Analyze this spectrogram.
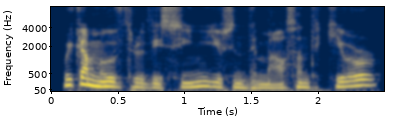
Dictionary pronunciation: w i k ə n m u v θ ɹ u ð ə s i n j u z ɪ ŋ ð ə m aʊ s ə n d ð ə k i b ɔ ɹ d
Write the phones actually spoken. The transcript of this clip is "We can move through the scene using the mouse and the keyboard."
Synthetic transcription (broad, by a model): w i k ə n m u v θ ɹ u ð ə s i n j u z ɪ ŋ ð ə m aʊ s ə n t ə k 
